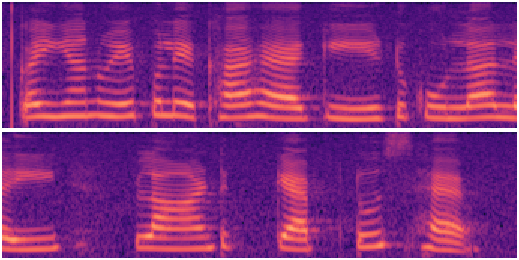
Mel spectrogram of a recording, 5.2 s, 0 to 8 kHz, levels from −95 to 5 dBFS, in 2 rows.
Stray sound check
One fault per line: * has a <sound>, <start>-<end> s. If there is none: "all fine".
all fine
